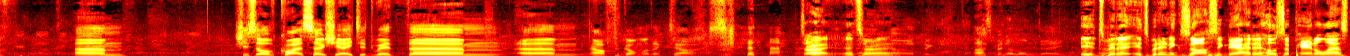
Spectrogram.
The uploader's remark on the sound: stopped by the Geekscape booth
